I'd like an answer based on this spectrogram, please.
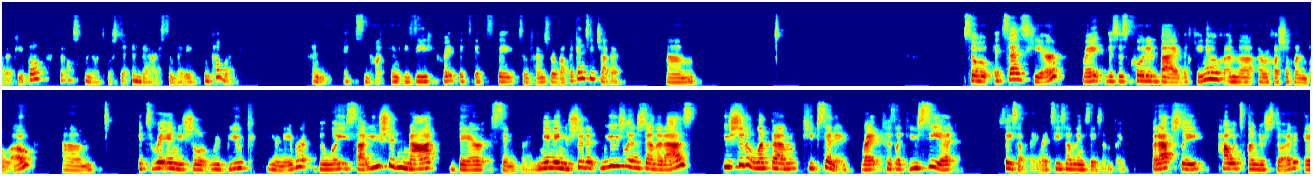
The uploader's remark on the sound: This audio was originally captured from Zoom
